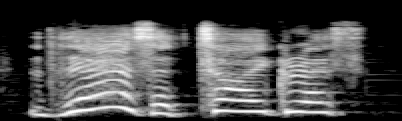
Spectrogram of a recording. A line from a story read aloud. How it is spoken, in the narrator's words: exclaimed Mrs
